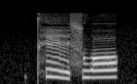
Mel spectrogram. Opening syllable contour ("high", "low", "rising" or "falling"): falling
